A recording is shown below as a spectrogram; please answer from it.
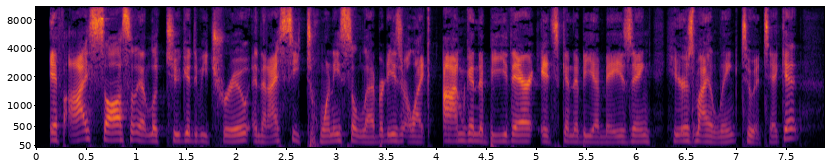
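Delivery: normal talking voice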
